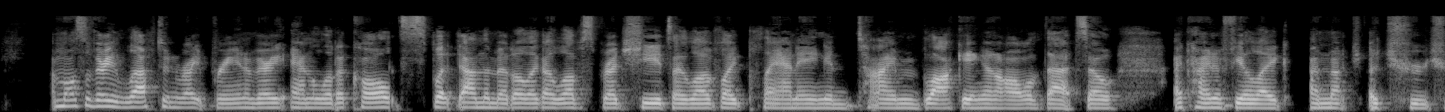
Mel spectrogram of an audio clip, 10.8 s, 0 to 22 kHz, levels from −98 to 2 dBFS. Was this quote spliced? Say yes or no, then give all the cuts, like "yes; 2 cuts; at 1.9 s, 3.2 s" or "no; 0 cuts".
yes; 2 cuts; at 2.9 s, 9.7 s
